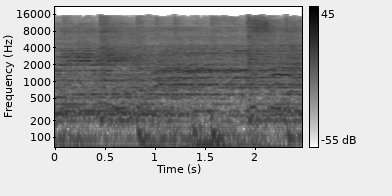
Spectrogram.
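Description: K-pop boy group song played loud over an arena sound system: male vocals over a pop backing track with a deep drum beat.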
